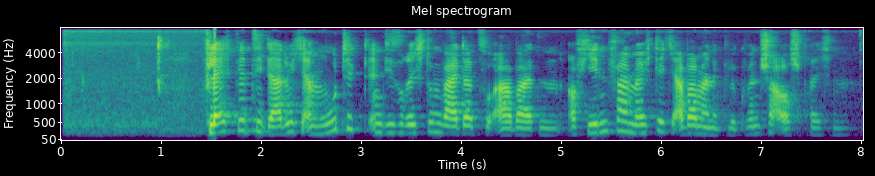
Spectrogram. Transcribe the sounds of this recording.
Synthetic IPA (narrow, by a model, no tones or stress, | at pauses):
fɪlaɪçtv̥ɪɐtz̥iːdadʊɐçɛɐmuːtɪçtɪndiːzəʁ̞ɪçtʊŋvaɪtɐt͡suʔa̰ɐbaɪtn̩ʔa̰ʊfjeːdn̩falmœçtəɪçʔa̰ːbɐmaɪnəɡlʏkv̥ʏnʃə̰ʔa̰ʊsʃpʁ̥ɛçn̩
